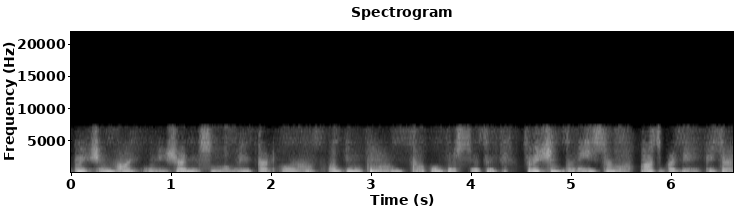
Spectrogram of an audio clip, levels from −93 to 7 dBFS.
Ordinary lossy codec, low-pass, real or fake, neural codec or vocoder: none; 7.2 kHz; fake; codec, 44.1 kHz, 0.9 kbps, DAC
